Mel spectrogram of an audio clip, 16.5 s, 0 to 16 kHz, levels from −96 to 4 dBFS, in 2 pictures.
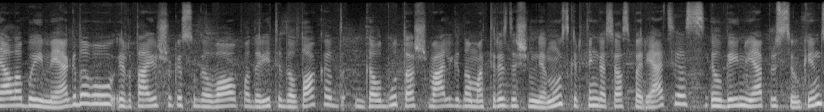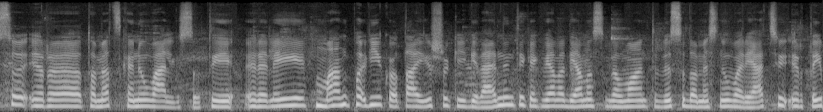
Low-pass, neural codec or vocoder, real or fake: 14.4 kHz; none; real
